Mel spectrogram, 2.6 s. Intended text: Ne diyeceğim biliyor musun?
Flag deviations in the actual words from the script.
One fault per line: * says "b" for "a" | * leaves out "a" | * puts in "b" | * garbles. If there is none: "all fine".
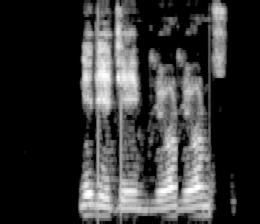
* puts in "biliyor"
